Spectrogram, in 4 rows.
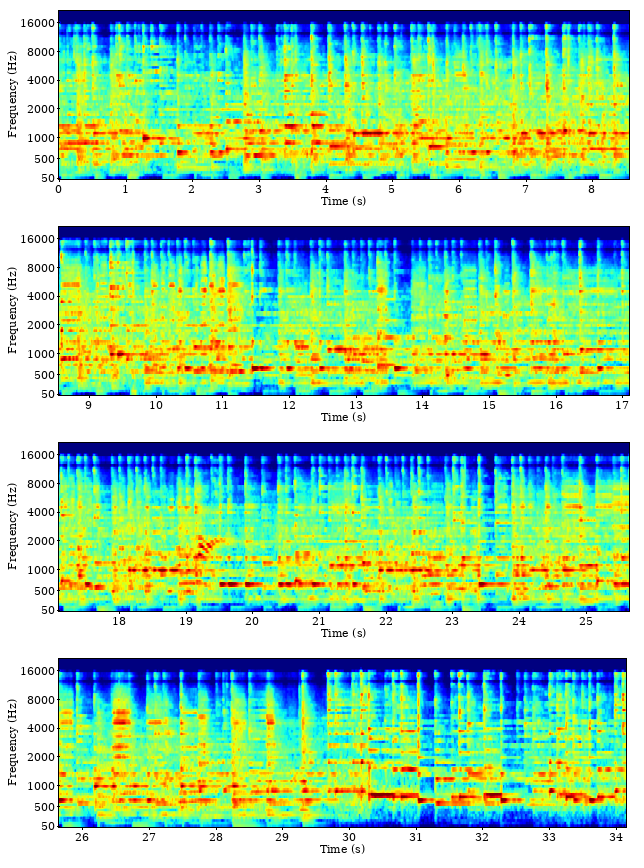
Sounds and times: Accordion: 0.0s - 30.4s
Orchestra: 0.0s - 34.1s.

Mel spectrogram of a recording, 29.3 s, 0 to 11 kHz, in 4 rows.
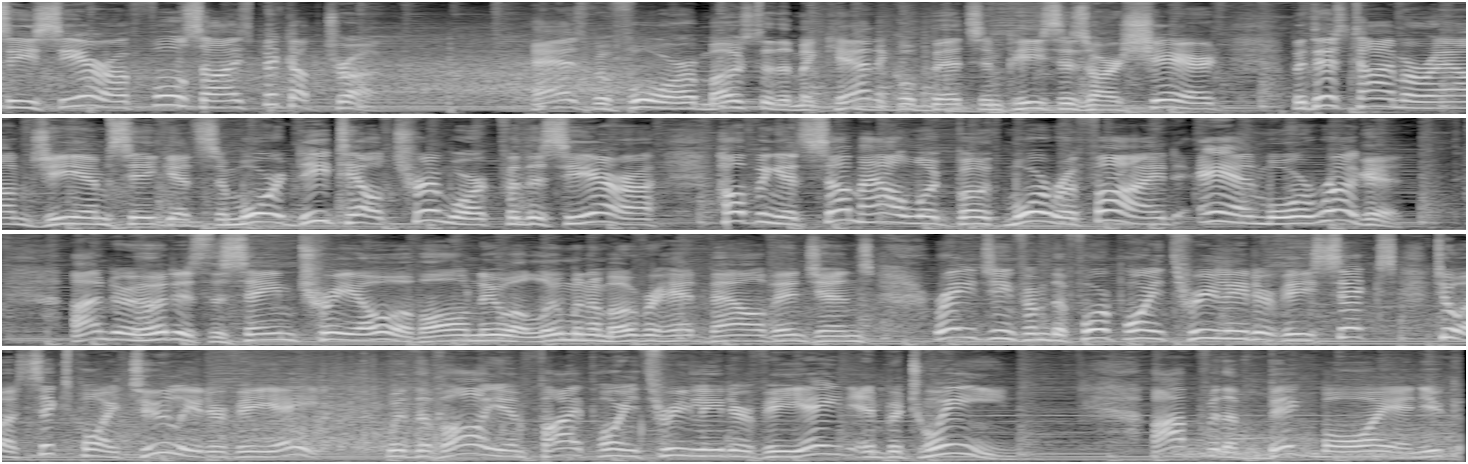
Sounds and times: Speech: 0.0s - 2.0s, 2.7s - 14.4s, 15.0s - 27.0s, 27.7s - 29.2s
Music: 0.0s - 29.2s.

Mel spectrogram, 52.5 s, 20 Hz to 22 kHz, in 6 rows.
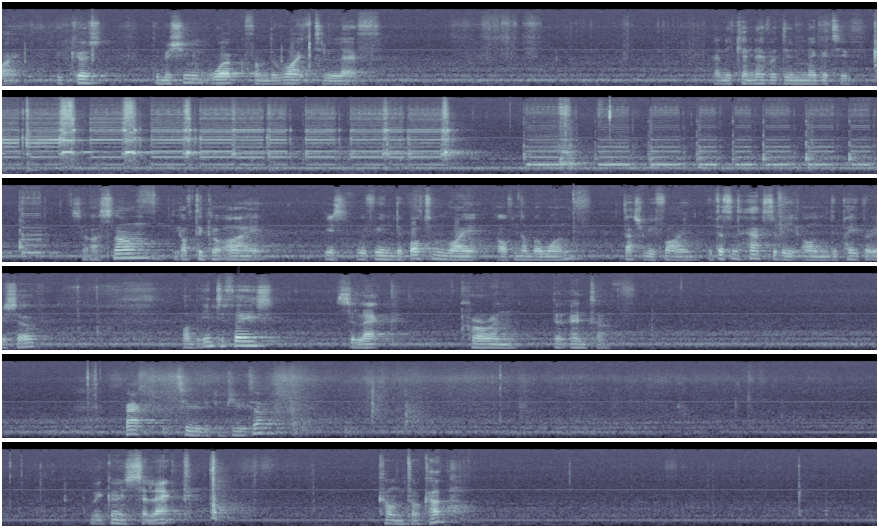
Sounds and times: Speech: 0.0s - 3.8s, 7.1s - 8.6s, 18.2s - 26.7s, 28.0s - 32.6s, 36.2s - 38.0s, 44.6s - 45.8s, 47.5s - 48.5s.

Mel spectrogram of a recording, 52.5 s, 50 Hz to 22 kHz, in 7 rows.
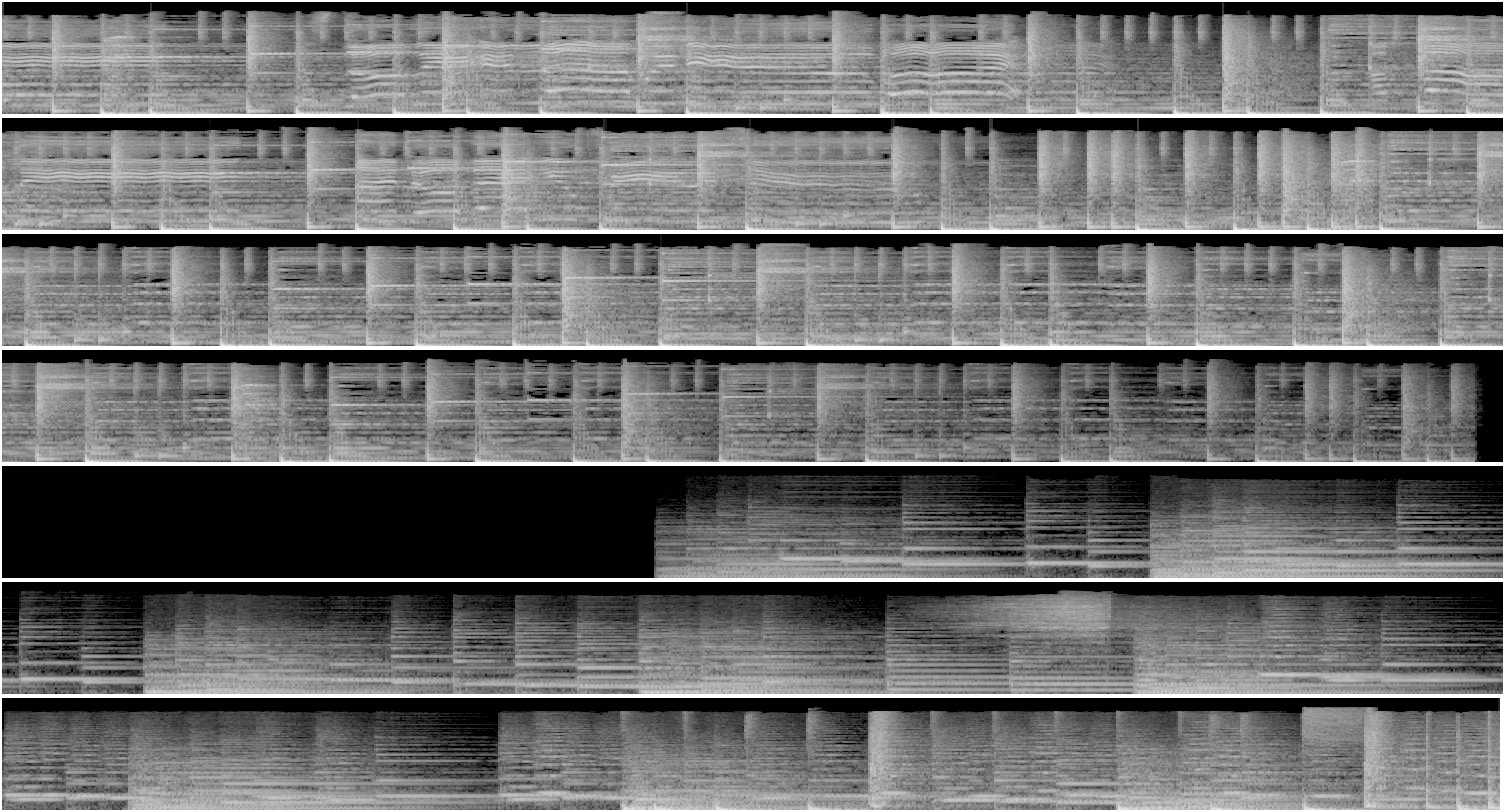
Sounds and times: Electric piano: 33.4s - 52.5s.

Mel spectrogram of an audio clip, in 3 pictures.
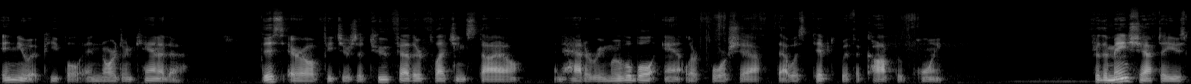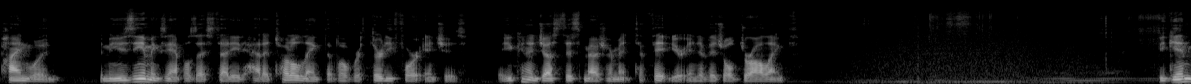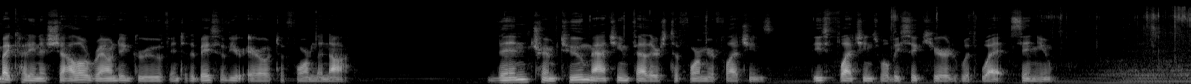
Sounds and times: Speech: 0.0s - 1.9s, 2.6s - 9.5s, 11.0s - 19.9s, 23.5s - 27.4s, 28.7s - 34.4s.

